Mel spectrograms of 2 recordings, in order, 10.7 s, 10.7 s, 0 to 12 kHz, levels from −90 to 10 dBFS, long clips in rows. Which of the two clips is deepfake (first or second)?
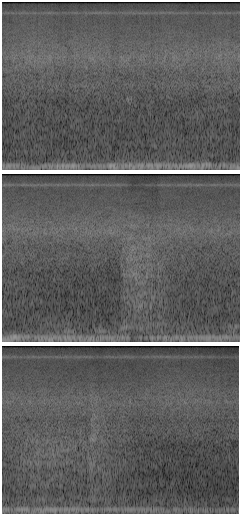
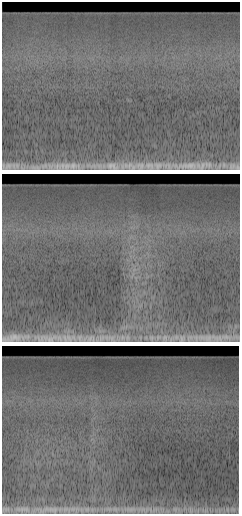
first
